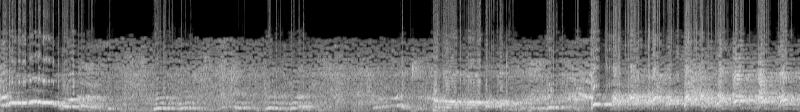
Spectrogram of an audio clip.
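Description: Girls laughing and squealing with excited, unclear chatter, and one sharp tap about four and a half seconds in.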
